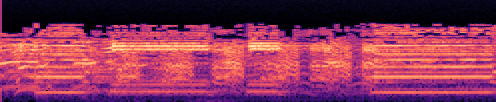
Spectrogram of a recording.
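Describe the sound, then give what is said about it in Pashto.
A car horn honks persistently in a traffic jam: long, loud, sustained blares broken by a few brief gaps. “اوهو ته دا هارن خو بند کا.”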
